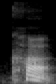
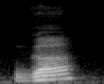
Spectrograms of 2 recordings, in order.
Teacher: ख ज्यादा निकला ग कम निकला हवा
